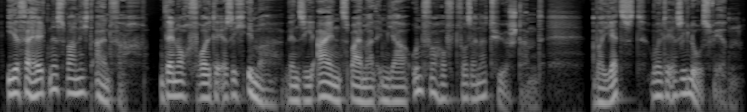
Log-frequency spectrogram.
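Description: A male audiobook narrator reads in an even, measured way. His voice is low with a husky edge. The recording is dry and close. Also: no room sound. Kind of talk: scripted narration.

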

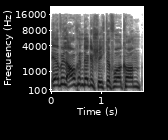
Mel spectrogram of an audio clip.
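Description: A man voicing a playful, stubborn boy twin in an audiobook, with a high, loud, giddy voice. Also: brisk, dry recording, clean studio sound. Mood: excited.

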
